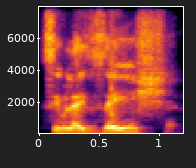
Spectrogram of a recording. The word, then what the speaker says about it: civilization: it application right so civilization is there but you cut the word into civil syllables civilization so where is the uh suffix in this syllable what is the syllable preceding the suffix this one so it receives the uh what that this receives the accent okay you have to say civilization so something like that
